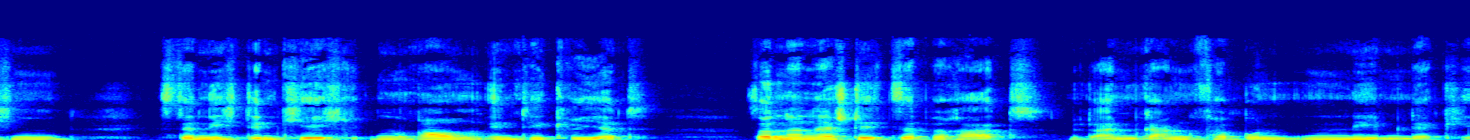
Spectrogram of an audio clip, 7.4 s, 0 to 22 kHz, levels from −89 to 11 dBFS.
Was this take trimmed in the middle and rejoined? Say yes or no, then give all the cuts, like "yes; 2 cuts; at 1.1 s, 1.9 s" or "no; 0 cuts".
no; 0 cuts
